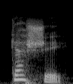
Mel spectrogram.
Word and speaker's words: cacher: Cacher. Okay, so remember, when you combine this C and A, you get the sound K, okay? And then chez, caché.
